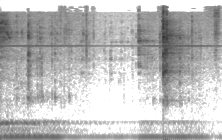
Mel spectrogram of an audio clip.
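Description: Glasses holding a freshly made drink garnished with raspberries and mint clink together in a toast, a couple of short bright chimes, with a low steady hum underneath and no talking.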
